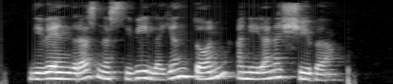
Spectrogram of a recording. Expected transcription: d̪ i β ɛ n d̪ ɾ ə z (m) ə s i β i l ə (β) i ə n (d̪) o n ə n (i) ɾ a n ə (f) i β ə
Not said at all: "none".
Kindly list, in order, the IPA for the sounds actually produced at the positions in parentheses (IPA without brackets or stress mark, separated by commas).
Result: n, none, t̪, i, ʃ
